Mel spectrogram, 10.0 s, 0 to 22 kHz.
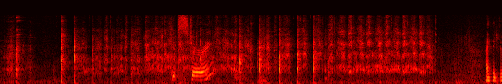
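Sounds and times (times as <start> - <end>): rhythmic scraping in bowl: 1.2 - 8.8.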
